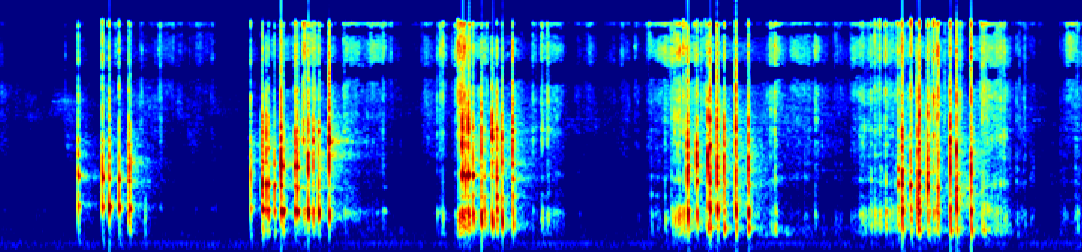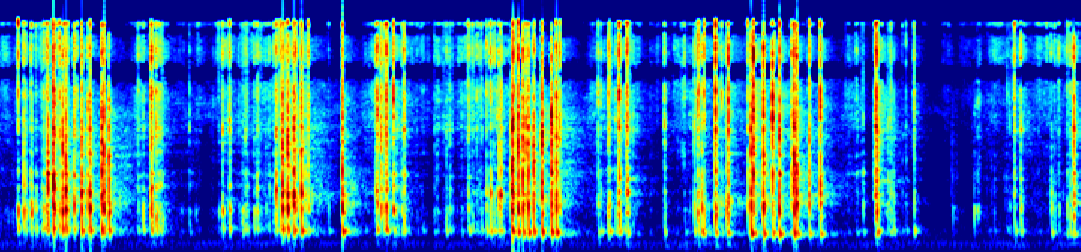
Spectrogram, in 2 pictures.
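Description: Plastic pop tube fidget toy being stretched, bent and squashed by hand. Its corrugated ribs snap in and out in crackling rasps, about ten bursts each lasting under a second, every second or two.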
